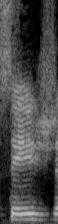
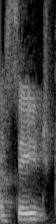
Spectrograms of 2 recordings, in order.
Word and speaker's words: Saje: Yeah, my Instagram handle is Sage Dyer, Sage period Dyer, and my name is spelled S-A-J-E, which is confusing. Most people think it's a G.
